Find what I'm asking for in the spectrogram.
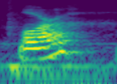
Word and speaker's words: Lara: How do you say it? – Laura. – Laura? – Yeah, L-A-R-A. – Like Lara Croft. – Sure. Yes. – So you're saying it more like Laura with a U.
